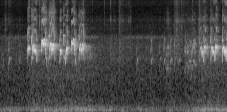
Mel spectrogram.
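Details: Sooty-headed bulbul calling a rival, a lure for catching birds without traps: a lively cluster of chirps, a quiet gap with faint notes, then another chirping burst over a low background rumble.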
